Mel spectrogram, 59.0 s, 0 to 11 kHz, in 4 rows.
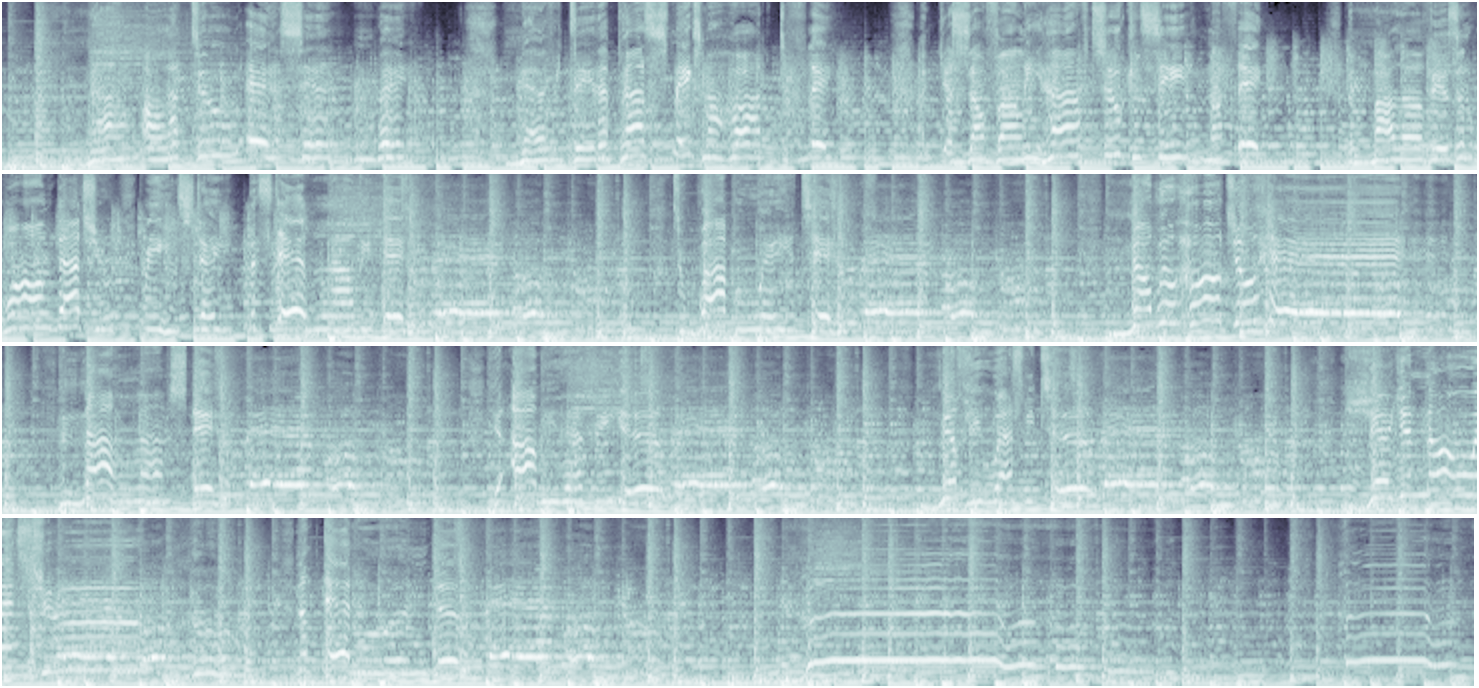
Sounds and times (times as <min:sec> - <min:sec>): Music: 0:00.0 - 0:58.9.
